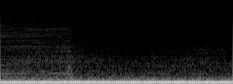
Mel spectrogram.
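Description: A 2023 Dodge Charger R/T Blacktop Edition engine rumbles steadily at close range, a deep continuous drone with a brief brighter whoosh fading out early on.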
